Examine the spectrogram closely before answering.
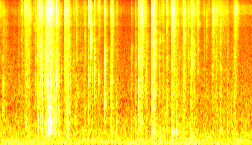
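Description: Foil wrapper of a Pokémon Trading Card Game Sun & Moon booster pack crinkling and crackling in the hands as it is torn open, in a run of sharp crackles, loudest about a second in.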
